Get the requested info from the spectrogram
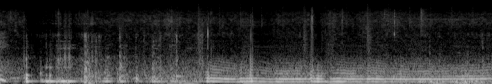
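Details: Honey bee colony disturbed during a honey harvest, loud continuous drone that steadies into a sustained buzz partway through, with knocks and handling noises.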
